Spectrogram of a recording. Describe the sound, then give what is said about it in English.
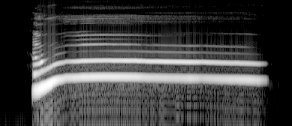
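A single long wolf howl rises quickly, then holds a steady, clear pitch for about four seconds before cutting off, loud, with no other sounds around it. “The other thing that slowed them down was when they stopped once and started to howl.”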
